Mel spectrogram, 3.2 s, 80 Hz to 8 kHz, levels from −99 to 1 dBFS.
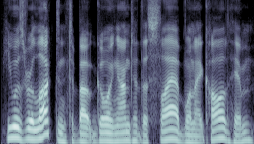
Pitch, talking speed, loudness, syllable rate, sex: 130 Hz, 245 wpm, -19 LUFS, 5.5 syllables/s, male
